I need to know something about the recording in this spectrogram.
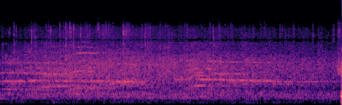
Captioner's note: audience applauding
